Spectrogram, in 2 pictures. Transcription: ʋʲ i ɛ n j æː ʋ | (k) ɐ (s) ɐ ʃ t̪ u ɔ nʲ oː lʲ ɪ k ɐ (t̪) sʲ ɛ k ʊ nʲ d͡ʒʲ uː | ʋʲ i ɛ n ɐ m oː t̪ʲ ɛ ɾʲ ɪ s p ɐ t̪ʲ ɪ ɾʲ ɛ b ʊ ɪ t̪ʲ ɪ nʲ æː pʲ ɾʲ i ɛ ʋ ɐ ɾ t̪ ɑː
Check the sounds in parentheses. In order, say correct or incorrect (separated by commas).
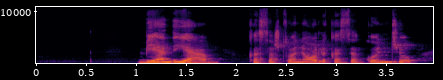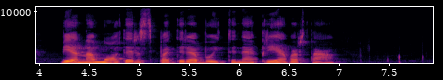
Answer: correct, correct, incorrect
